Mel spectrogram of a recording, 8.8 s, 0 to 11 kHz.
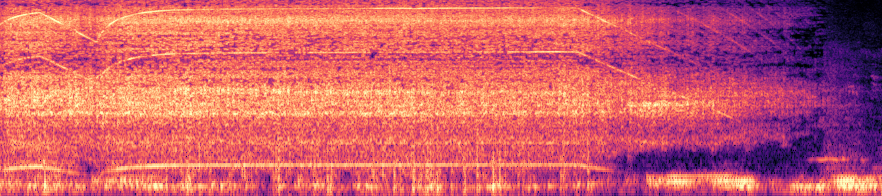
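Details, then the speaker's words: Maktec MT90 angle grinder after replacing the bevel gears: steady high whine with slight roughness/knock at the end, then coasts down; new gears not worn, will smooth with use. "kalau ini tidak lolos guys cuman hanya sedikit kasar aja Nah bisa kalian dengar sendiri kan suaranya ada ngetop di bagian ujungnya"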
